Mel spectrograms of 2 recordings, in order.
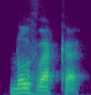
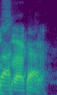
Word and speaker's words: Nosaka: Só corrigindo uma coisa, Janúncio, é Akiyuki Nozaka. Nosaka. Nosaka.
